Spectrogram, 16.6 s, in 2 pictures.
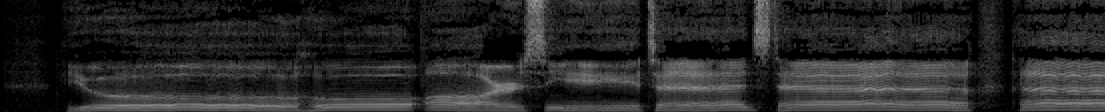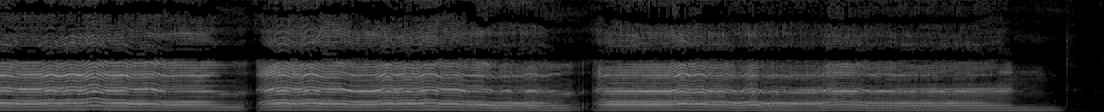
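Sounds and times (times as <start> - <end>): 
Gregorian chant: 0.5 - 16.3.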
